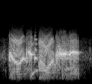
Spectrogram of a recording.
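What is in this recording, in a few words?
go to alternate, English ATC Messages; DCS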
